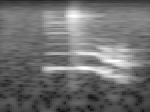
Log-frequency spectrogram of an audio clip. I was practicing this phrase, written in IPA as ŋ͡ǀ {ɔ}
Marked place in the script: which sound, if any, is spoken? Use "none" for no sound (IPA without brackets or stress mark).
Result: o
